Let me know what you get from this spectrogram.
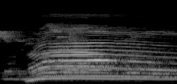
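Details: Household cat in a fight with a stray from outside: one sustained, strained wail that rises sharply at onset and then holds steady, rich in harmonics, with faint background voices.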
